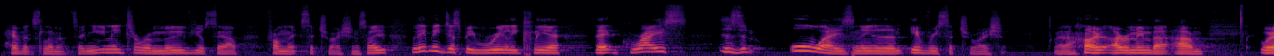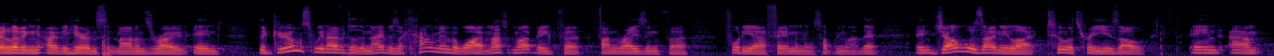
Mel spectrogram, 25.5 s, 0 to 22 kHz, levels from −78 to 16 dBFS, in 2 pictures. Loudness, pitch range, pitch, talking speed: -30 LUFS, 140-175 Hz, 155 Hz, 185 wpm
